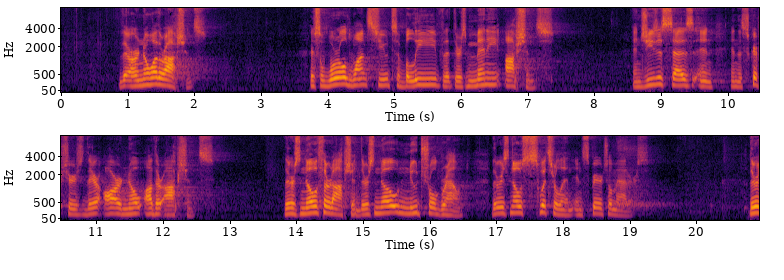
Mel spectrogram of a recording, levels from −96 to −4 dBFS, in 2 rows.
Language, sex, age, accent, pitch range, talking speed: English, male, 40-59, American, 145-185 Hz, 125 wpm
